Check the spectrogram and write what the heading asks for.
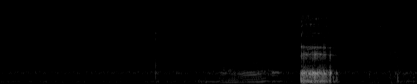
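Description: A man's single short, guttural "uh" from the throat about three seconds in, loud against an otherwise quiet room.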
